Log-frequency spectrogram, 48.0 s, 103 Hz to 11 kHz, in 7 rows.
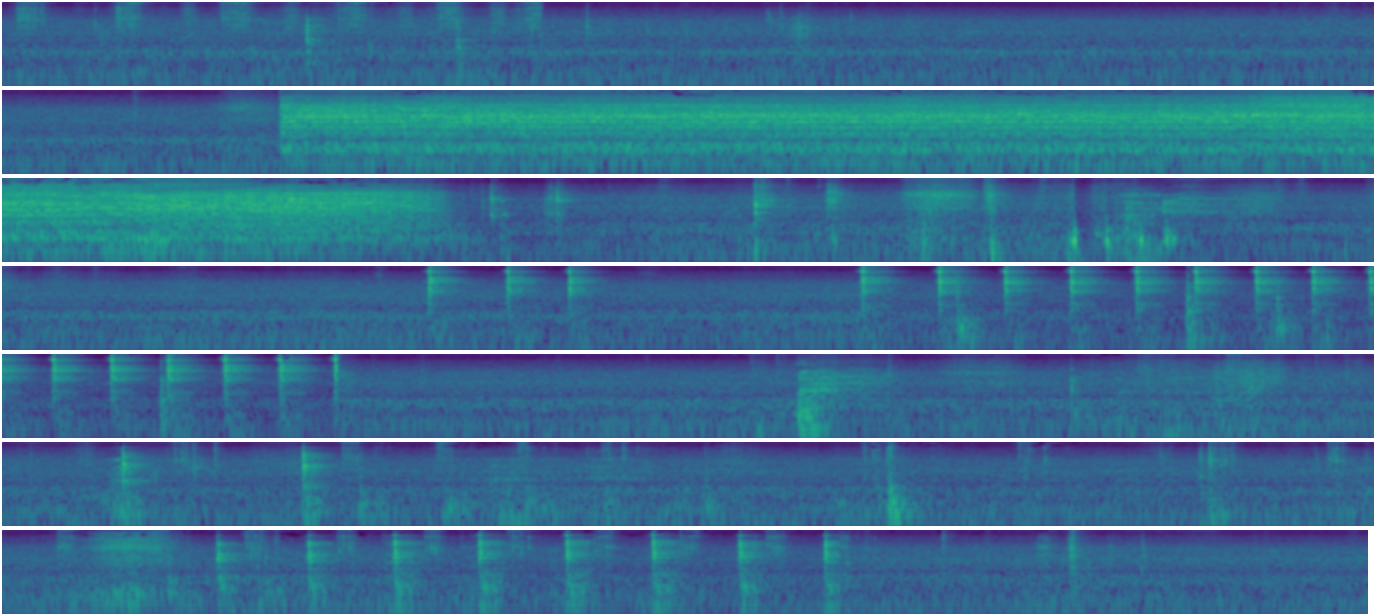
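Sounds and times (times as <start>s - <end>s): loud steady whir: 7.5s - 16.3s
ratchet wrench clicking: 42.2s - 45.4s.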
